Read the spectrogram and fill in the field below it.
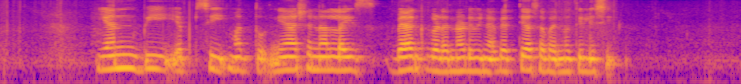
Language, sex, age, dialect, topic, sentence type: Kannada, female, 25-30, Coastal/Dakshin, banking, question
